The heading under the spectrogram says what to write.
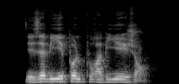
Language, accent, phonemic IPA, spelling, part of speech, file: French, France, /de.za.bi.je pol pu.ʁ‿a.bi.je ʒɑ̃/, déshabiller Paul pour habiller Jean, verb, LL-Q150 (fra)-déshabiller Paul pour habiller Jean.wav
- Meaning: synonym of déshabiller Pierre pour habiller Paul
